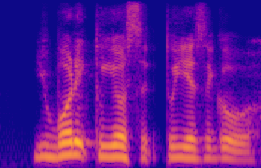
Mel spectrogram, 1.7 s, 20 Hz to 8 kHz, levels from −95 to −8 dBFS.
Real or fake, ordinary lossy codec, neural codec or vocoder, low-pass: fake; none; codec, 16 kHz, 1 kbps, X-Codec, WavLM features, trained on Multilingual LibriSpeech; none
